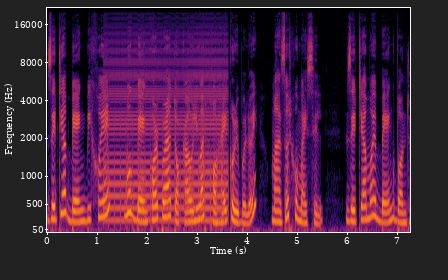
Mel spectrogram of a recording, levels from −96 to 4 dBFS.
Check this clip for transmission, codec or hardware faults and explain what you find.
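One hardware fault is present. GSM phone buzz, 1.13 to 3.63 s, after "যেতিয়া বেংক": the audio circuitry rectifies a nearby 2G phone's call bursts into a steady, raspy 217 Hz harmonic buzz about 8 dB below speech.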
